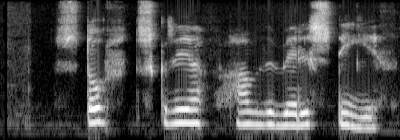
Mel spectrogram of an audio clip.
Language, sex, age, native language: Icelandic, male, 8, Icelandic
